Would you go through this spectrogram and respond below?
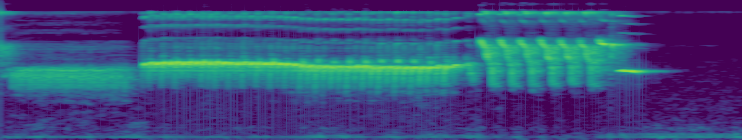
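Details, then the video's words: Canary singing continuously, used to tutor songbirds: a low rolling trill jumps to a loud bright sustained trill, then a short burst of rapid high stuttered notes before the song stops. "Kenari Gacor Ngeroll || Cocok Untuk Masteran Burung"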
